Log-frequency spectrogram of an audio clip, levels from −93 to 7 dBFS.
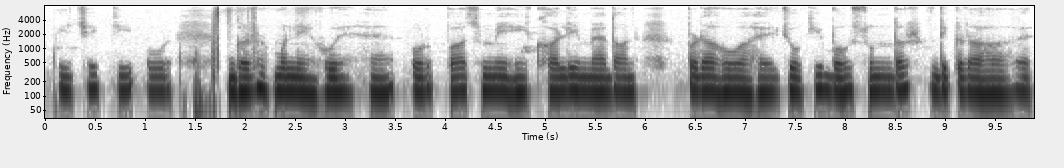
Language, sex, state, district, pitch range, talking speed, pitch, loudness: Hindi, male, Uttar Pradesh, Saharanpur, 120-130 Hz, 140 wpm, 125 Hz, -15 LUFS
